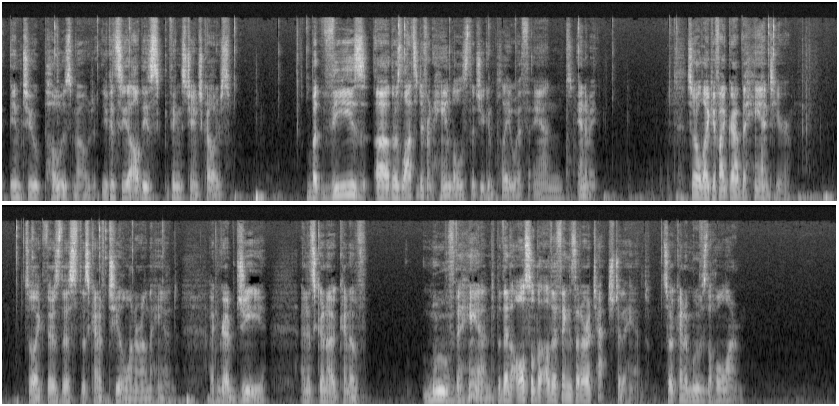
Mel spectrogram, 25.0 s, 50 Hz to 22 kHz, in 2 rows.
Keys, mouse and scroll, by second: 15.8 g.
